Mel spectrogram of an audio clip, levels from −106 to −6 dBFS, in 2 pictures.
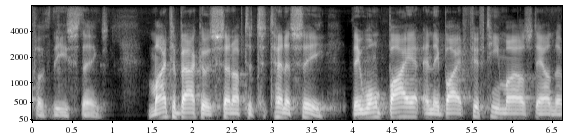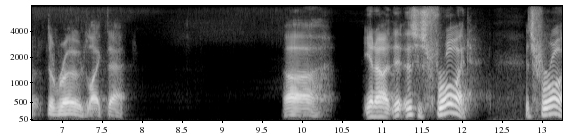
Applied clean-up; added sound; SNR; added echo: neural mask model Resemble Enhance denoiser.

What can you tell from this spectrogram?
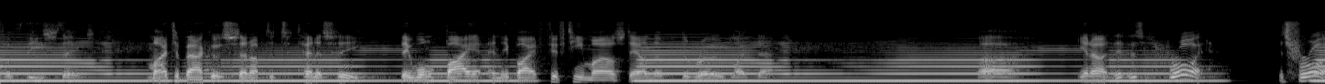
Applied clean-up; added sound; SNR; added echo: neural mask model RNNoise.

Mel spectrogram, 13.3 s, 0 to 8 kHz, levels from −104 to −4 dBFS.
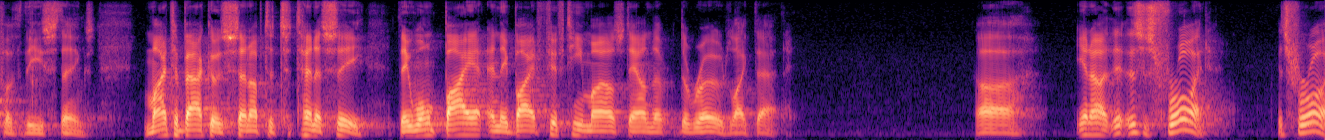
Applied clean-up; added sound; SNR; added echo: none; none; none; none.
